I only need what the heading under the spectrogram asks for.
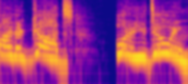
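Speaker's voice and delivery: very high, shrill, loud shouting yell. Voicing a punched prisoner crying out in pain: prisoner shouting loudly. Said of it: "shout really loudly".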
